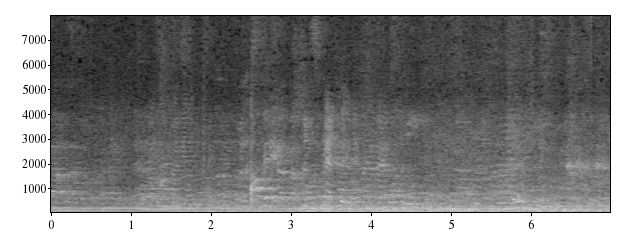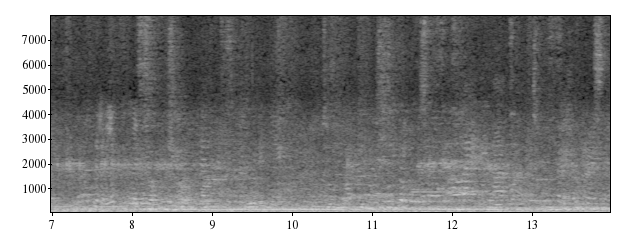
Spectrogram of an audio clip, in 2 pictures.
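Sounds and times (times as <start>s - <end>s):
women's and men's overlapping voices and chatter in public spaces: 0.0s - 13.9s.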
